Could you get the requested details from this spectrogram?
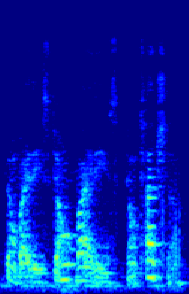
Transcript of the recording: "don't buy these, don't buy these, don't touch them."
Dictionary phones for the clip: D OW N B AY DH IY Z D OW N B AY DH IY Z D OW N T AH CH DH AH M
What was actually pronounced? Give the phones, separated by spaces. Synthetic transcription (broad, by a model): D OW N B AY DH IY Z D OW N B AY DH IY Z D OW N T AH CH DH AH M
